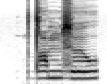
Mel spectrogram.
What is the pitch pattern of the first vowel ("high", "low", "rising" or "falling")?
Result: high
